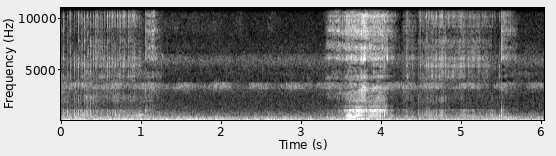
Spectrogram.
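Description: Low, rough rumbling breaths over steady room noise, with one louder noisy breath midway; snoring during sleep.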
